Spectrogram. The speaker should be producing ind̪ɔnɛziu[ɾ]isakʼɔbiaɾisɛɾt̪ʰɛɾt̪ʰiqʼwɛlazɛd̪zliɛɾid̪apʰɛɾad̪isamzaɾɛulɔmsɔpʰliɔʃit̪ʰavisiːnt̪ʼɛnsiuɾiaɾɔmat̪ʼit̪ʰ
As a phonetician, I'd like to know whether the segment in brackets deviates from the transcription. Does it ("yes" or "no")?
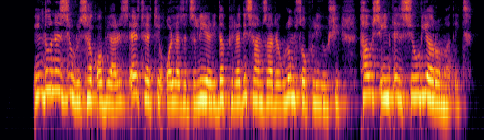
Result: no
